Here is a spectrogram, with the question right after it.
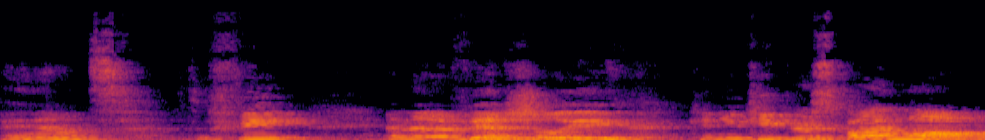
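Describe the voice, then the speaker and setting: Against audible room echo, a woman with an American accent speaks at a very slow pace with lively intonation and a bright, sharp tone. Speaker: movement instructor. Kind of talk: guided exercise class. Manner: instructive, counting cues.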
